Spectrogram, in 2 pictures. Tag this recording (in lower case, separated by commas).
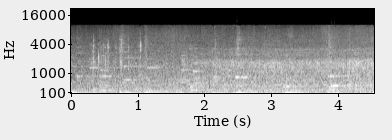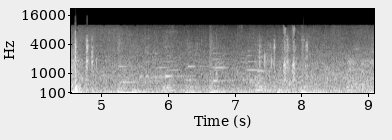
music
